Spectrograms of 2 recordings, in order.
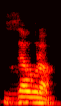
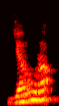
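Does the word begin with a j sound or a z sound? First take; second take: z sound; j sound. First: The word begins with a z sound. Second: The word begins with a j sound. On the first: "atau menggunakan za" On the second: "apakah menggunakan jim"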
